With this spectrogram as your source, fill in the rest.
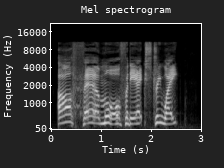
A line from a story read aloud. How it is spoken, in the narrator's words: said in the deepest, gruffest Cockney voice in my repertoire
